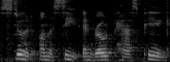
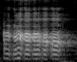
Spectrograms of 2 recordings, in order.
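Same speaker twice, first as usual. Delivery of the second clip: loud open laughter at her own joke; laughing; 4 semitones higher, 12 dB louder, faster than usual. Real, not acted. Librarian laughing at her joke for the kids.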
